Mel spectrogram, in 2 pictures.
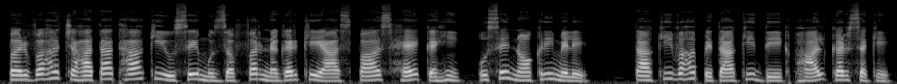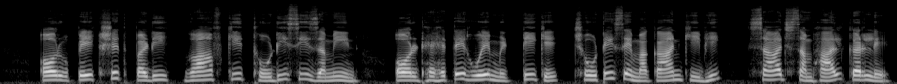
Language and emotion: Hindi, neutral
